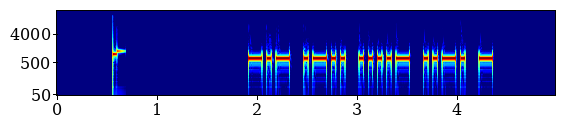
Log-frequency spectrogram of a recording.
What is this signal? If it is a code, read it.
Morse code, heard as a keyed tone, about 26 wpm, 700 Hz. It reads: KL4FT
